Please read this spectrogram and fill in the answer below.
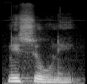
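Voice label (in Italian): "nissuni", dialettale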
